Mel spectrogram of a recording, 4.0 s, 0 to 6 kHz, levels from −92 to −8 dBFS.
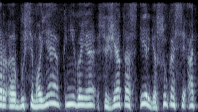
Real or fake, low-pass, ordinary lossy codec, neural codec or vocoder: fake; 5.4 kHz; AAC, 32 kbps; codec, 44.1 kHz, 7.8 kbps, DAC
